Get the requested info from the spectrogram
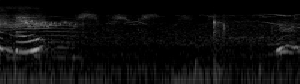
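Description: A cat meowing once, a short call at the very start, followed by a person's high voice starting near the end.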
